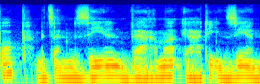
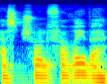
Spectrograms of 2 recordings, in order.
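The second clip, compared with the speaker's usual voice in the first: ordinary delivery, nothing marked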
